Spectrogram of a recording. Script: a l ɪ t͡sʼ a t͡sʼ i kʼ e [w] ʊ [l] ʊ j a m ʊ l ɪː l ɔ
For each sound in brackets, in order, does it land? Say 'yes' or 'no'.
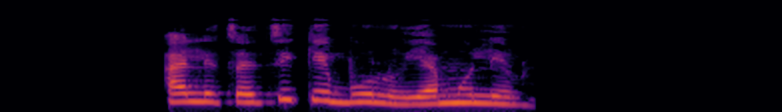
no, yes

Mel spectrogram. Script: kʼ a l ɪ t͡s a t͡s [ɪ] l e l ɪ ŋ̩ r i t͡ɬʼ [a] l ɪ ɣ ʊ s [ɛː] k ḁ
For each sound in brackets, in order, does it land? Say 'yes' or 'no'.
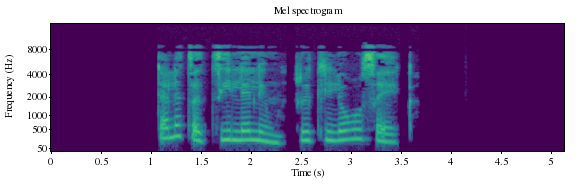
no, no, yes

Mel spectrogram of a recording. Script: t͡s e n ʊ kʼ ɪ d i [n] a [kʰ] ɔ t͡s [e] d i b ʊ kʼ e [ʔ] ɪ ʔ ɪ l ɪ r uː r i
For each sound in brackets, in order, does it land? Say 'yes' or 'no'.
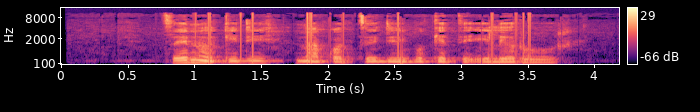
yes, no, yes, no

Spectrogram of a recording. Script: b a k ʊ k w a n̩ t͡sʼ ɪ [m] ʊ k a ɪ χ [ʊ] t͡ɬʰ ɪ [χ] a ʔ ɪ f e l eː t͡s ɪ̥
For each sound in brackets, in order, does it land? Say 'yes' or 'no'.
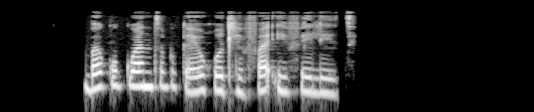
no, yes, no

